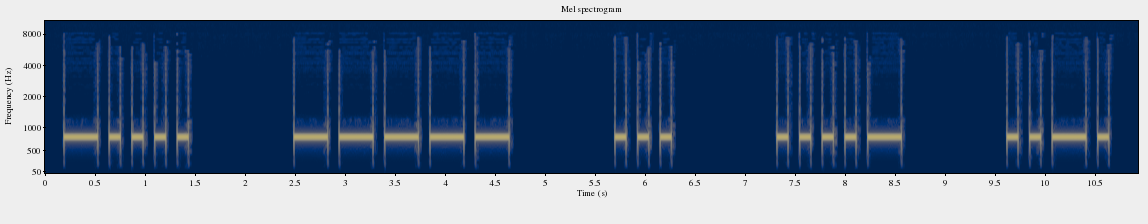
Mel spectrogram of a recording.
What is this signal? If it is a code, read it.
Morse code, heard as a keyed tone, about 10 wpm, spaced as for 6 wpm, 800 Hz. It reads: 60S4F
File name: LEZIONI / 9 286 ws 10wpm 4032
